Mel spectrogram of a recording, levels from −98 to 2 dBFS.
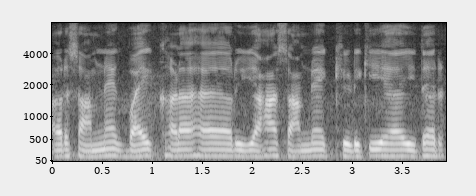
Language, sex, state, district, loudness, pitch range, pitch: Chhattisgarhi, male, Chhattisgarh, Kabirdham, -14 LUFS, 130-140 Hz, 135 Hz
